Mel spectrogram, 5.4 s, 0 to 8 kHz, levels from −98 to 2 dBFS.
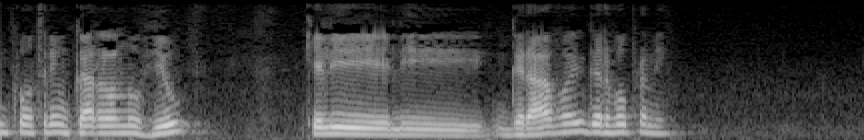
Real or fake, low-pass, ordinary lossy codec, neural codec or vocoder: real; 7.2 kHz; none; none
